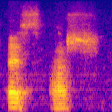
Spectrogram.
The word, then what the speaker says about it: Sham: en vous la syllabe Sham. S-A-S-H-A-M. S-H-A-M, qu'on prononce presque comme un U, Sham, Sham.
